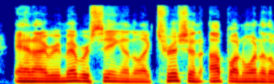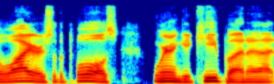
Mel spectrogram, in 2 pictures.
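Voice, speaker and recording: A man's unremarkable speaking voice at medium pitch, fairly quick, with a dry, close sound, no echo, and a quiet background. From Canada, Kitchener Ontario. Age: 60s. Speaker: podcaster and artist. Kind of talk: interview conversation.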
